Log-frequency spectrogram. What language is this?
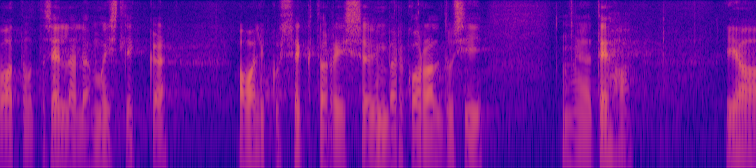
Estonian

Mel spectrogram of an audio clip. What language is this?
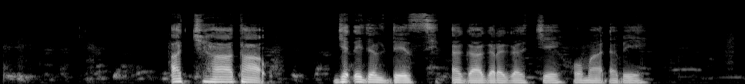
Oromo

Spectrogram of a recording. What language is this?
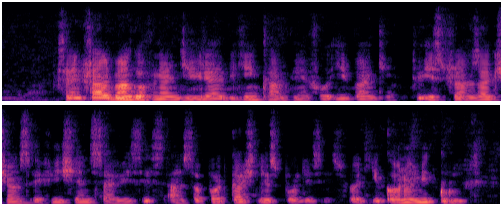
Nigerian Pidgin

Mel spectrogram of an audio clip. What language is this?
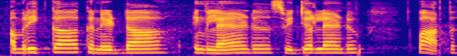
Punjabi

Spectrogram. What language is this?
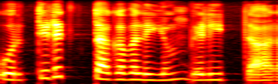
Tamil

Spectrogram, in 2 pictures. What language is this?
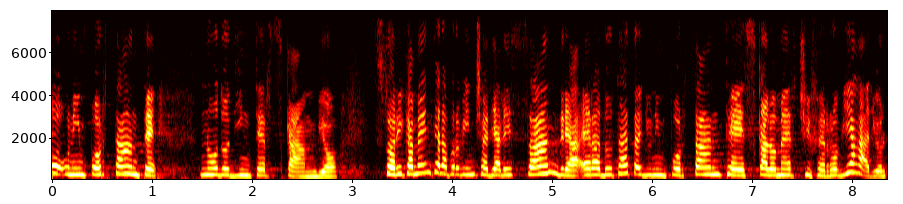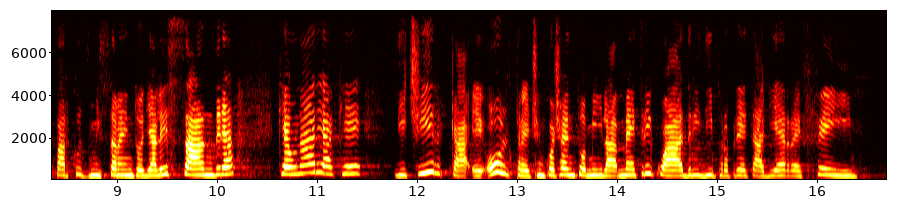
Italian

